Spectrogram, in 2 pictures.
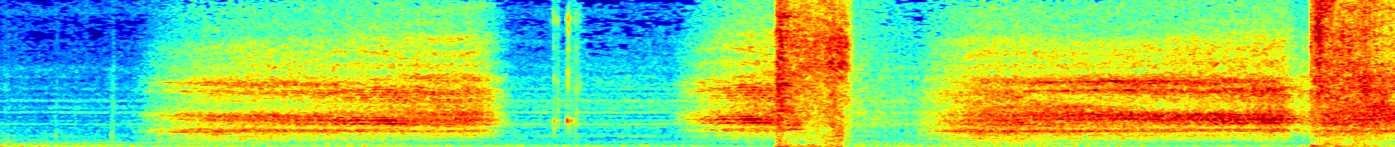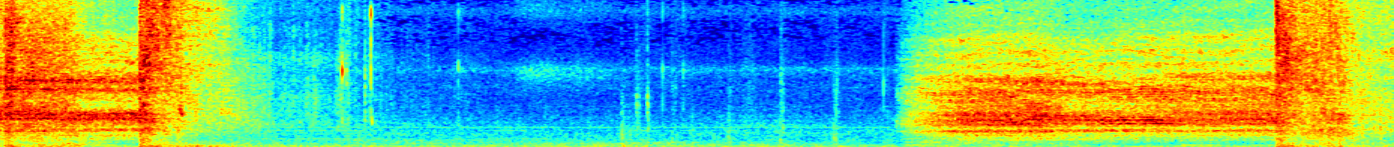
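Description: A burning flare hisses and crackles loudly.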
